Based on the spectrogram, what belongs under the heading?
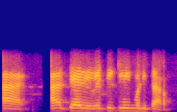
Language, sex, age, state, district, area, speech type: Tamil, female, 60+, Tamil Nadu, Thoothukudi, rural, conversation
